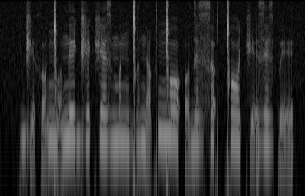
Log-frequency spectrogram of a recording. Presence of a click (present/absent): present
